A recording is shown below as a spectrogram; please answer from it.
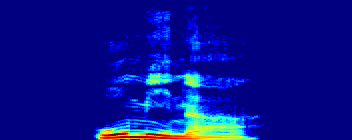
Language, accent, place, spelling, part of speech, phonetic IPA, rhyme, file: German, Germany, Berlin, Omina, noun, [ˈoːmina], -oːmina, De-Omina.ogg
- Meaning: plural of Omen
